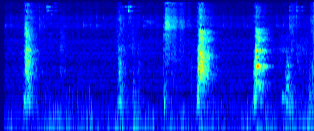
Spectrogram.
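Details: Shih Tzu dog barking while running zoomies: five short, sharp barks at irregular intervals, with quiet scuffling between them.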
